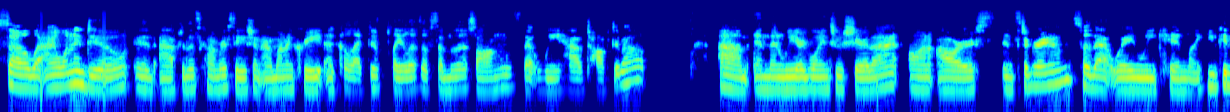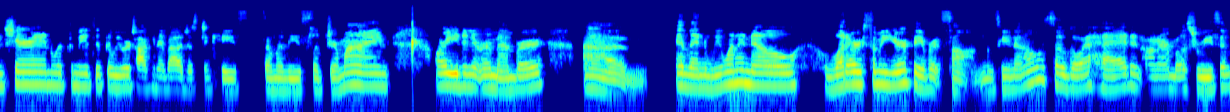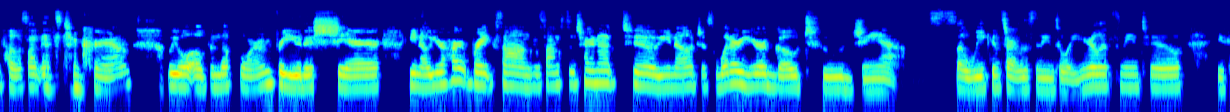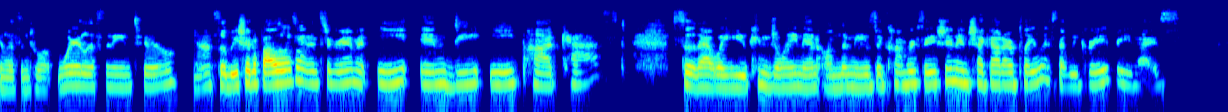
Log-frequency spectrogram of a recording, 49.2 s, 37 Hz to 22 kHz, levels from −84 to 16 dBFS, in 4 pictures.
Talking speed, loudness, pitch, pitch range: 220 wpm, -31 LUFS, 160 Hz, 140-180 Hz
